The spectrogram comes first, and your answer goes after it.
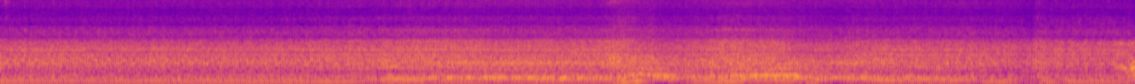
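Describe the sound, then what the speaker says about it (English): Truck engine with an RPM and pedal adapter board running on a stock tune, a loud steady idle with low rumble that rises into a couple of revs partway through, heard close and alone. "So I'm going to start it up."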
